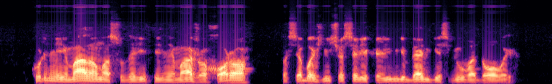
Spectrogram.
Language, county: Lithuanian, Vilnius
